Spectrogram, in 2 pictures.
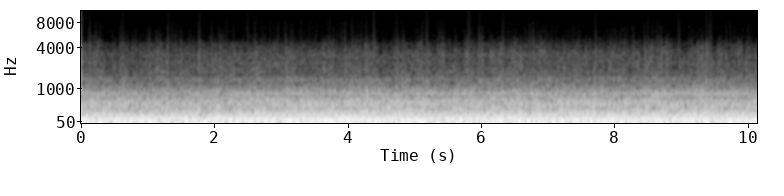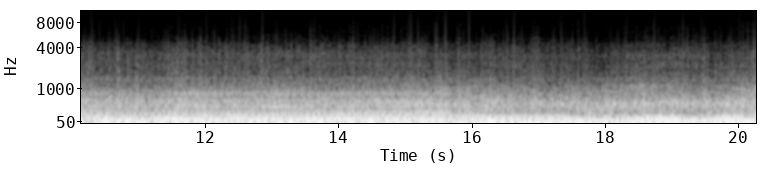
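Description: Harley-Davidson Street Glide's V-twin engine running at cruising speed, with wind noise through a cracked-open helmet face shield. About three-quarters of the way in the engine note drops as the bike slows for traffic ahead.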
